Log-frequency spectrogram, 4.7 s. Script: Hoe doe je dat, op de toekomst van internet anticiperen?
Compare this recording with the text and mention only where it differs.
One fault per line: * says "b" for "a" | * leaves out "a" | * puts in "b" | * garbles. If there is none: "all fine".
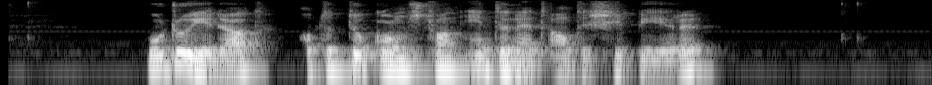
all fine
